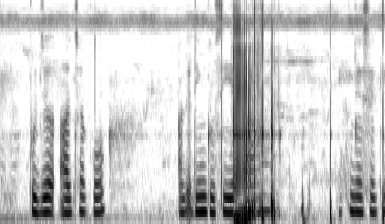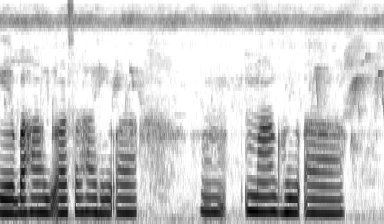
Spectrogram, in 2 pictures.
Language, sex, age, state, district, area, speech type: Santali, female, 30-45, West Bengal, Birbhum, rural, spontaneous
